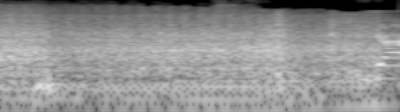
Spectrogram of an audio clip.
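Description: Heavy truck engine running, a loud steady rumble with a hiss over it.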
